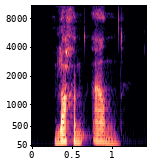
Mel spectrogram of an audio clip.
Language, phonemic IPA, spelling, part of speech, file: Dutch, /ˈlɑxə(n) ˈan/, lachen aan, verb, Nl-lachen aan.ogg
- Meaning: inflection of aanlachen: 1. plural present indicative 2. plural present subjunctive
